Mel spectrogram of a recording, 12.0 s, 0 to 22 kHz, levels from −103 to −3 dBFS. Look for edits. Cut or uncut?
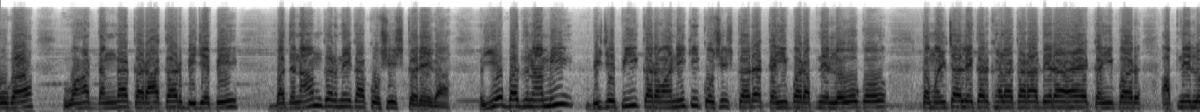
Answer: uncut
